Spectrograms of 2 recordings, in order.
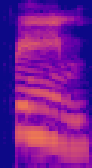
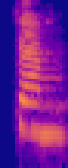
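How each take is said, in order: First: The vowel is drawn out long. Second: The vowel is clipped short. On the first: "इसमें ये है कि थोड़ा खींच के पढ़ रहे हैं हम" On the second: "ऐसे नहीं पढ़ सकते ना"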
